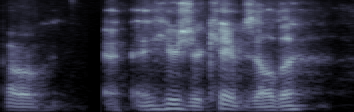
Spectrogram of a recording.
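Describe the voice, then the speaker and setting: Low male actor as a hesitant, heartsick clown, 1940s radio drama. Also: measured pace. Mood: timid. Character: lovesick, hangdog male circus clown nursing bitterness.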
